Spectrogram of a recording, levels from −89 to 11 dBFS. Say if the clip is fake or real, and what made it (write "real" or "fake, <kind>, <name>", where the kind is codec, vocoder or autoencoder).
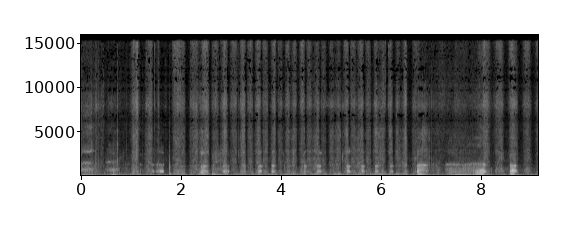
fake, autoencoder, DAC-VAE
